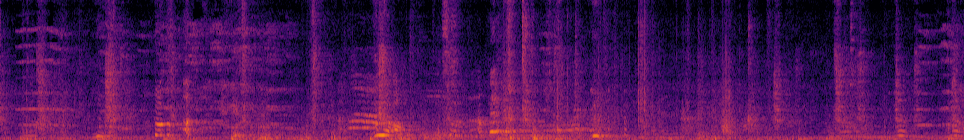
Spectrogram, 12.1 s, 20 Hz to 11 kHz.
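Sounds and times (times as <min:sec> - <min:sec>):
feet landing on trampoline: 0:00.0 - 0:07.6
indoor play area hubbub: 0:00.0 - 0:12.0.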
